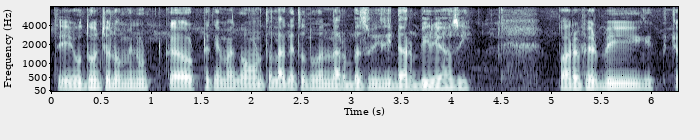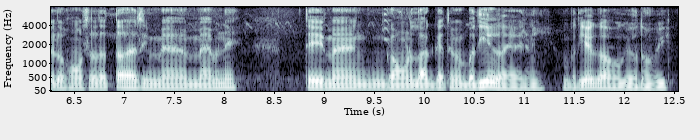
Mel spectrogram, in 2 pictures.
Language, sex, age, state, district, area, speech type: Punjabi, male, 18-30, Punjab, Fatehgarh Sahib, urban, spontaneous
